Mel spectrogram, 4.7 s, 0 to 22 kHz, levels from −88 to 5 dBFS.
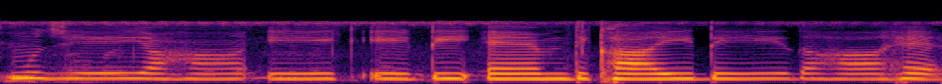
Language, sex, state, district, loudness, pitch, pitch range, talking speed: Hindi, female, Madhya Pradesh, Katni, -18 LUFS, 255 Hz, 250-260 Hz, 100 wpm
